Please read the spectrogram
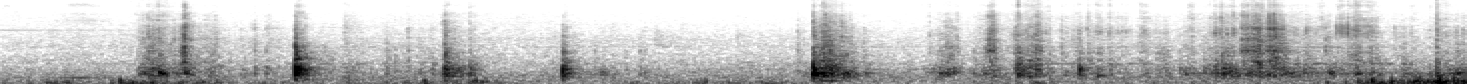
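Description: Hands handling a collectible action figure and its packaging: a few sharp light clicks and taps amid soft rustling, with the rustling growing louder near the end.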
